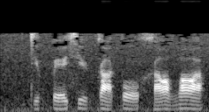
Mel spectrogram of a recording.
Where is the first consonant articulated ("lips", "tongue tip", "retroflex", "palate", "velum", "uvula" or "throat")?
tongue tip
